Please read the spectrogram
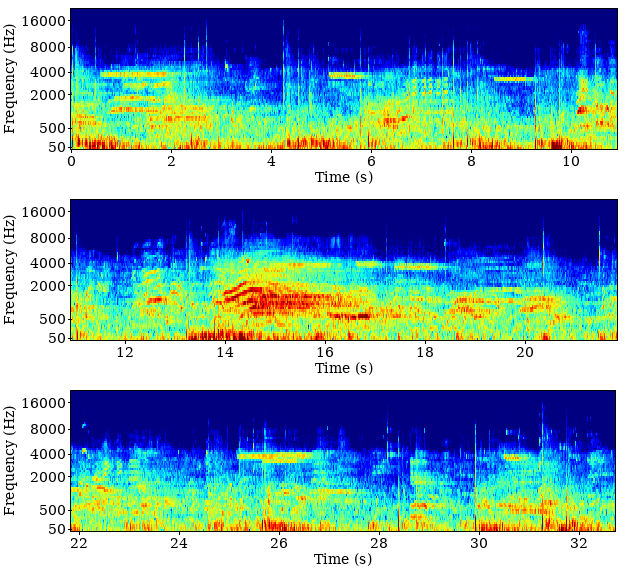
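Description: Volleyball rally on a hardwood gym court: the ball struck by hands and forearms in sharp slaps, sneakers squeaking briefly on the floor, and players calling out to each other, with the loudest shouting about halfway through. The hall echoes.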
